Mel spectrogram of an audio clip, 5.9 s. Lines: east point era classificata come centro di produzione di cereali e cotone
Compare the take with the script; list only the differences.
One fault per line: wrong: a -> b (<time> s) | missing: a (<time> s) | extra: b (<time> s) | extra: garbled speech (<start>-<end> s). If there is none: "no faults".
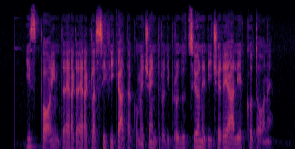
extra: era (1.5 s)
